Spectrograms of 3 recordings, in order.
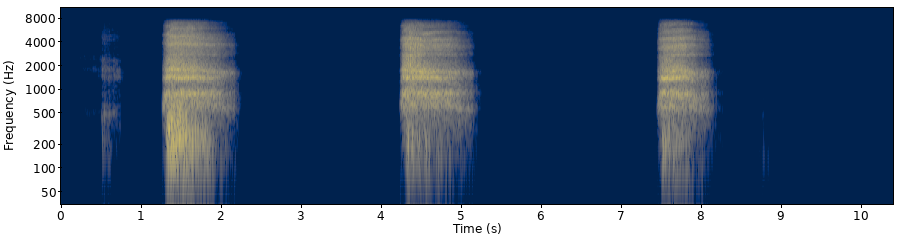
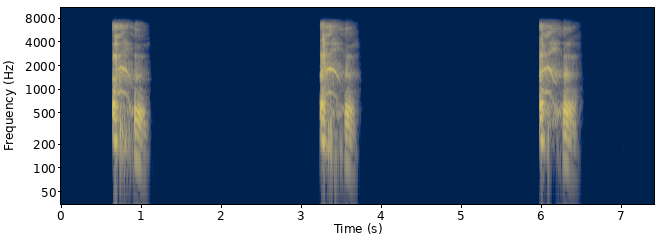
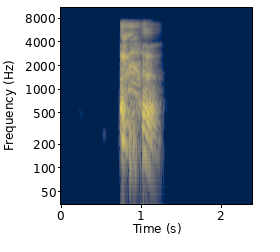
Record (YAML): exhalation_length: 10.4 s
exhalation_amplitude: 16770
exhalation_signal_mean_std_ratio: 0.34
three_cough_length: 7.4 s
three_cough_amplitude: 30459
three_cough_signal_mean_std_ratio: 0.28
cough_length: 2.4 s
cough_amplitude: 26358
cough_signal_mean_std_ratio: 0.31
survey_phase: beta (2021-08-13 to 2022-03-07)
age: 45-64
gender: Male
wearing_mask: 'No'
symptom_none: true
smoker_status: Ex-smoker
respiratory_condition_asthma: false
respiratory_condition_other: false
recruitment_source: REACT
submission_delay: 1 day
covid_test_result: Negative
covid_test_method: RT-qPCR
